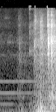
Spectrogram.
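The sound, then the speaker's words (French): A door swings open with a short rush of noise and a soft thud as someone moves through it, following a faint steady hum; no one speaks. “La porte est derrière nous.”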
